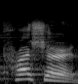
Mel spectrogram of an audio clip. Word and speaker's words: pressure: 몇 분은 아직까지 셔라고 하시는데 여러분 그 귤이나 오렌지가 아이셔가 아니라 열중 셔 딱 그 발음이에요. 셔.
